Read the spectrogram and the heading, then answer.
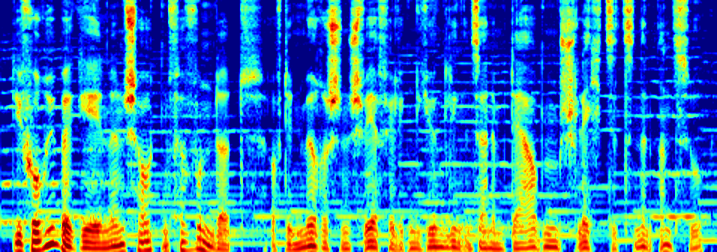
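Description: A man with a very deep, creaky voice giving literary narration in a radio play.

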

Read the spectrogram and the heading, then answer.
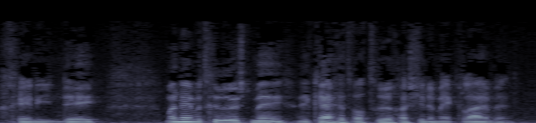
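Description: A man acting in a radio drama as a genial, obliging bookseller, with a friendly, chatty, expressive way of talking. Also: sits low, a little fast, slight background noise. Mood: helpful, interested.

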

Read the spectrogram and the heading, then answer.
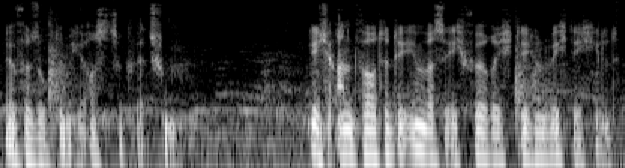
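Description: An actor playing a world-weary private detective, narrating a noir radio drama in a dry, laconic way. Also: male voice, lowish voice, fairly even intonation, moderate pace, gravelly. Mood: wry, pensive.

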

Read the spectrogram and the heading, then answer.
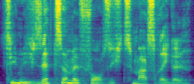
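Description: An actor playing a shrewd, courteous detective in a radio crime drama, with formal, probing speech full of ponderous pauses and murmurs. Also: male voice, low-pitched, wildly swooping pitch, breathy edge, full character voice. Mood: inquisitive. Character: shrewd, courteous male detective questioning witnesses.

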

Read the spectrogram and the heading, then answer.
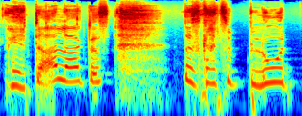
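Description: An actress playing a troubled, earnest radio journalist in a naturalistic radio drama. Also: female voice, high-pitched, steady tone, slow pace, creaky, a little mellow, exaggerated voice. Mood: shaken.

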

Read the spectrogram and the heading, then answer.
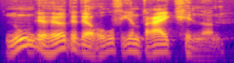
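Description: Seasoned police inspector, very low voice, husky, lively intonation, deliberate storyteller, radio crime drama. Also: male voice, full character voice. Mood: reflective, grave. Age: middle-aged. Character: seasoned village police inspector, narrating and questioning. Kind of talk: German radio crime drama acting and first-person narration.

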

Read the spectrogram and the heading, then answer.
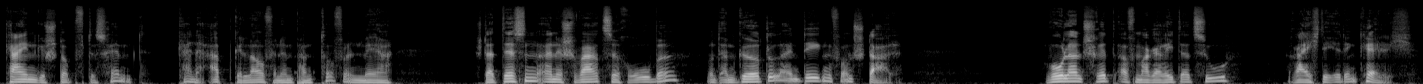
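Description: An actor narrating a dark fantastic radio play as a grave, watchful storyteller. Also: male voice, lowish voice, lively intonation, takes it slowly, gravelly, no room sound, clean studio sound, heavily acted. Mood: grave tension.

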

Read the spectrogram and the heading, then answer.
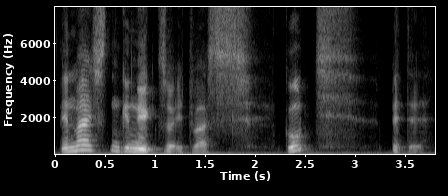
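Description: An actor playing a vain, touchy bookkeeper who fancies himself an artist in a German radio play, self-important, hesitant and insistent. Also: male voice, on the high side, huge pitch swings, takes it slowly, fairly bright tone, full character voice. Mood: aggrieved.

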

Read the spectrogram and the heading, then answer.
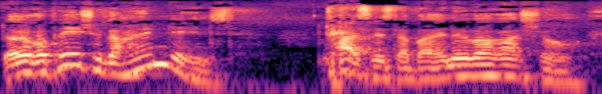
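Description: An actor playing an inquisitive, defiant freelance science journalist in a radio drama, polite but questioning. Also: male voice, medium pitch, wildly swooping pitch, fast, darkish tone. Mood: defiant, puzzled. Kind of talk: German radio drama acting.

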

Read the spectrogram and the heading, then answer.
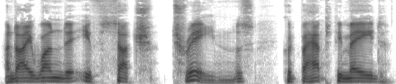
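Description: A man voicing an ancient antlered elf king, smooth and unhurried, lazily polite with a menacing edge. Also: lowish voice, lively intonation, a bit bright, dry recording, studio quality. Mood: languid. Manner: lazy, drawn-out, coolly polite. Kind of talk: audiobook character voice.

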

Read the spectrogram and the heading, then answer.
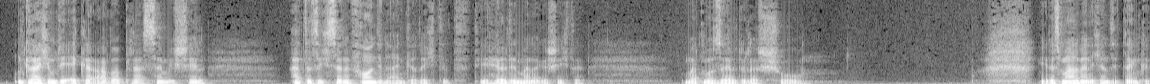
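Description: An actor playing a worldly, sentimental male storyteller in a radio drama, teasing and emotional, with dramatic pauses and expressive swells. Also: full character voice. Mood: wistful. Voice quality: husky, gravelly low voice. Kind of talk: German radio drama acting, conversational storytelling.

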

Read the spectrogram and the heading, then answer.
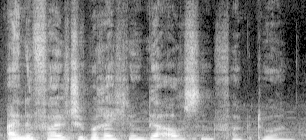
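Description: An actress playing a proud, embittered dead woman aviator in a poetic radio play, speaking in terse, measured fragments. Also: mid-range voice, soft background music, lightly acted. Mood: resolute, reflective. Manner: measured, terse, fragmented phrasing with deliberate pauses.

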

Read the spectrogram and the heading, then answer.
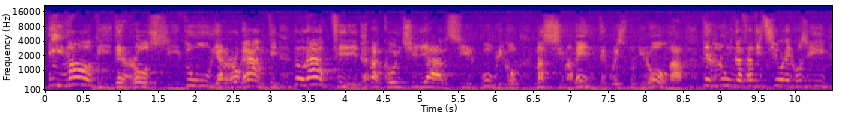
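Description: A man acting as a fussy commentator in a historical drama, speaking in a measured, mannered way. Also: high-pitched, big pitch swings, music in the background. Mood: disapproving. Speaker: actor. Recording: echoey, distant, noisy recording.

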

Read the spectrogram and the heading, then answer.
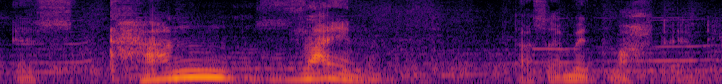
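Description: A man's voice: medium pitch, huge pitch swings, slow pace, over music. An actor playing an evasive tailor turned informant in a German radio play, telling his story in a hesitant, ingratiating, roundabout way. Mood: eager storytelling.

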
